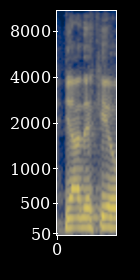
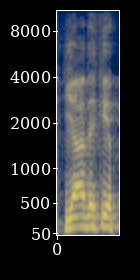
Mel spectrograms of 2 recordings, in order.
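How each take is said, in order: The two takes are said the same way.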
